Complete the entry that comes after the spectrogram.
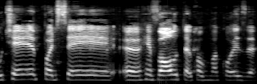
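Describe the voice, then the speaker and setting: In a very clean recording with a silent background, a woman with a southern Brazilian accent speaks at a medium pitch, the sound dry and close with no echo. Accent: gaúcho. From Rio Grande do Sul, Porto Alegre. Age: 20s. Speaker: writer. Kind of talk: casual chat. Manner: animated.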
